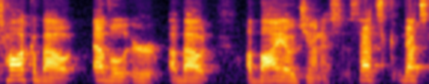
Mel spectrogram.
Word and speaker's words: abiogenesis: kent matt nice try on pronunciation but it's pronounced abiogenesis not the worst pronunciation i've heard but close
